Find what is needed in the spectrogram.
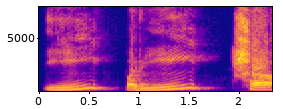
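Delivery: the ई sound, then "परीक्षा" drawn out slowly; slow spelled-out reading. Shown as a demonstration. Teacher sounding out a word for pupils, slowly. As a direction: say "ई" and stretch "परीक्षा". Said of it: "र में बड़ी ई की मात्रा".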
